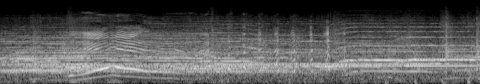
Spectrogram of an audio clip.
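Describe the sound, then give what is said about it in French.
A lively audience cheers and whoops as a guest is introduced, with high rising shouts over a steady roar of voices, while sharp, irregular thumps of hands banging on tables punctuate the din throughout. “S'il vous plaît, tapez ces tables. Faites du bruit. Soyez bruyants.”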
